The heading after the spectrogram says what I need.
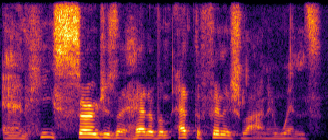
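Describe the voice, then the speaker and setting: A man's voice: fairly high pitch, moderate pace, vocal fry, a little mellow, slightly rough. An older man, an interview guest, telling personal stories in a dramatic, emphatic way and acting out quotes. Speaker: interview guest, retired artist and playwright. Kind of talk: animated personal storytelling.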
